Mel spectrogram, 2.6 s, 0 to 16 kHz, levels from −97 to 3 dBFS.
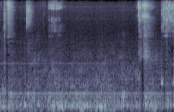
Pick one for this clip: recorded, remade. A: recorded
